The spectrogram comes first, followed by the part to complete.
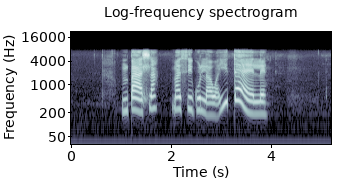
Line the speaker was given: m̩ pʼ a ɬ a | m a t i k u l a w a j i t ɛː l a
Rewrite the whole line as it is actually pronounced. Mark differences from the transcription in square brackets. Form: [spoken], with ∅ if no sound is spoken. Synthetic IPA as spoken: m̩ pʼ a ɬ a | m a [s] i k u l a w a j i t ɛː l [ɛ]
